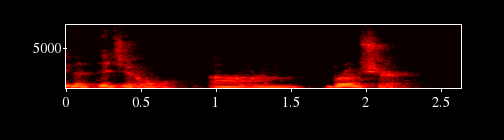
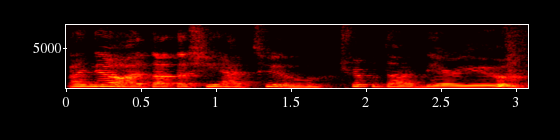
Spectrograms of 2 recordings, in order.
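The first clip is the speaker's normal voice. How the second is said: normal talking voice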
